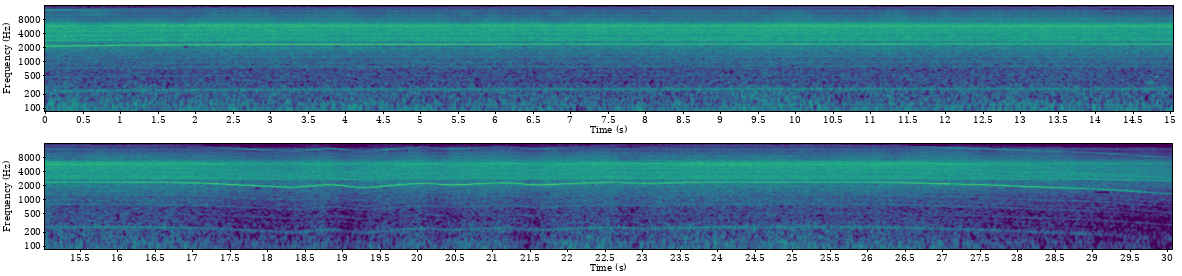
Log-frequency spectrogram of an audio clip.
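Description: Dentist's drill whining at a high, steady pitch. About two-thirds of the way through the pitch dips and wavers several times before settling again, and near the end it winds down, the pitch falling away.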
